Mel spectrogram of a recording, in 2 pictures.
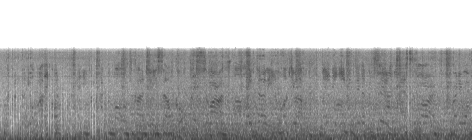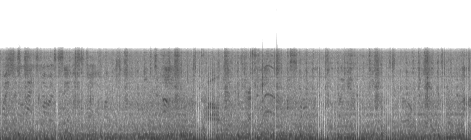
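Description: Steady low road and engine rumble of a car driving in traffic, heard from inside the cabin.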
